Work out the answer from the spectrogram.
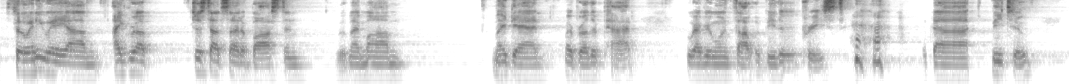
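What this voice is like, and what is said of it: Quincy Boston accent. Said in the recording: “you're probably going to hear my Quincy accent ... I'm hearing it now ... it can get stronger”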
